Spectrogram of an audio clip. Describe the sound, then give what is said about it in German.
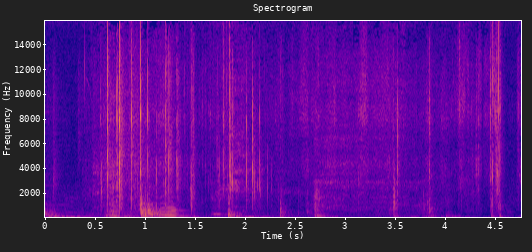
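Photos being taken out of an envelope, heard as papery rustling and crinkling, a cluster of louder crinkles early on followed by softer, scattered rustles and a final sharp crinkle. “Er überreichte ihnen einen Umschlag mit Fotos, die Justus sogleich neugierig herausholte.”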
